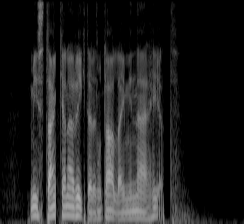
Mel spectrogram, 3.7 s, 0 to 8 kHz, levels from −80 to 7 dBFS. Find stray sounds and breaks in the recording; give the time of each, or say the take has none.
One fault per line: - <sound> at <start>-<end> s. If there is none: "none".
- dropout at 0.8-0.9 s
